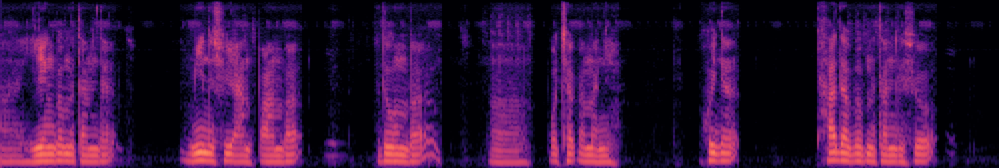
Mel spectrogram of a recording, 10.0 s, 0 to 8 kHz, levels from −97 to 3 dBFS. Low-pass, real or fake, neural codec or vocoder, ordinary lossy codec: none; real; none; none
